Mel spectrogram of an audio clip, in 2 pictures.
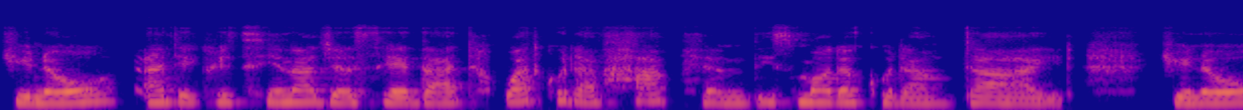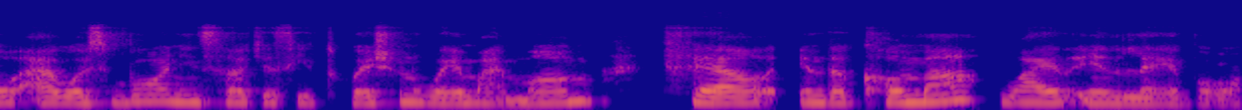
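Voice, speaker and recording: A woman's medium-pitched voice with a French accent, fairly even intonation and a fairly slow pace, in a dry, close sound with no echo. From Cameroon. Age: 40s. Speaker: caller. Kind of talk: testimony. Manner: halting.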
